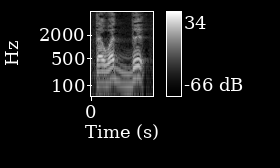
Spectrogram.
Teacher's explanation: شيء من التلقائية لكن بعض الأبحاث أنت بحاجة إلى إتقانها أكثر تود آخرها دال المشددة لما تقف عليها لابد من قلقلة الدال تود فتقف بدالين الدال الأولى مدغمة والثانية ساكنة مقلقلة تود وهكذا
